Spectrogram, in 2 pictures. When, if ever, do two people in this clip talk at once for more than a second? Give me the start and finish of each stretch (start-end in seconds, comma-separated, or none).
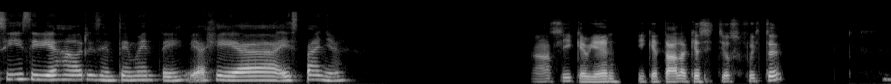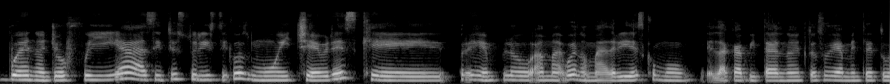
none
